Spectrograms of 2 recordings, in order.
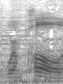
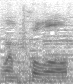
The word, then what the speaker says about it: Wurmple: That's not how you say it. It's Wurmple, not Wurmpool.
